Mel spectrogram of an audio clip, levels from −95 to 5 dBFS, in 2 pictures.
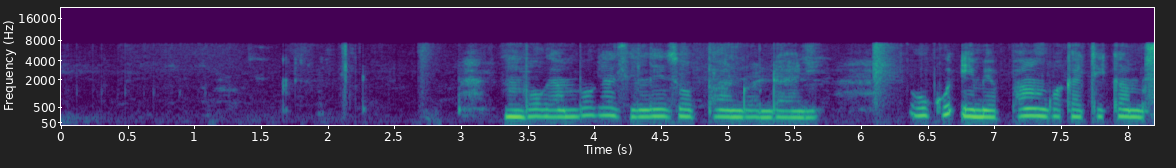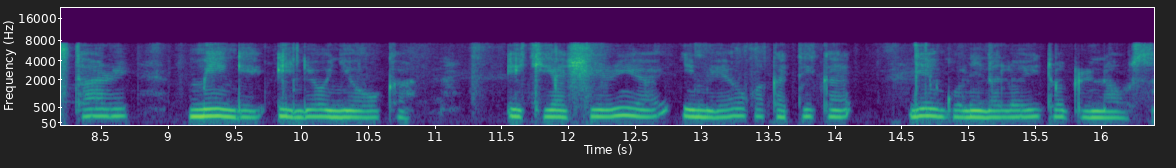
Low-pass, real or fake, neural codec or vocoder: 7.2 kHz; fake; vocoder, 22.05 kHz, 80 mel bands, WaveNeXt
